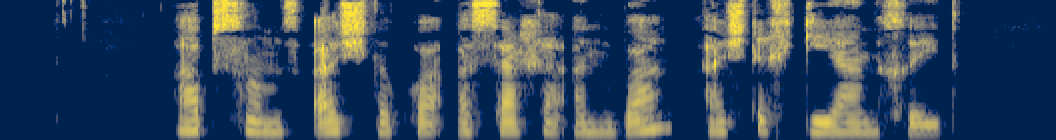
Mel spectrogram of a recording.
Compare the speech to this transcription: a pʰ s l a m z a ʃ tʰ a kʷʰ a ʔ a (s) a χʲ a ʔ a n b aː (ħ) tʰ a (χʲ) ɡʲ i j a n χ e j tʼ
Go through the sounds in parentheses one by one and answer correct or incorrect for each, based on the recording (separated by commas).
correct, incorrect, correct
